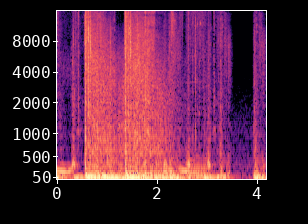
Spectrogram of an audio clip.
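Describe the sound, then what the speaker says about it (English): Rockets firing in the Diabotical arena shooter, a burst of booming blasts and explosive impacts in quick succession, loud and dense, then a brief lull before one more hit. "Around the corner comes some rockets."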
